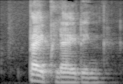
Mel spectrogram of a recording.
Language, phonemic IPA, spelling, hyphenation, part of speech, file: Dutch, /ˈpɛi̯pˌlɛi̯.dɪŋ/, pijpleiding, pijp‧lei‧ding, noun, Nl-pijpleiding.ogg
- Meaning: pipeline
